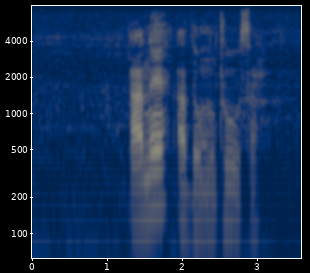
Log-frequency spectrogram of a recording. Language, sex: Venda, male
